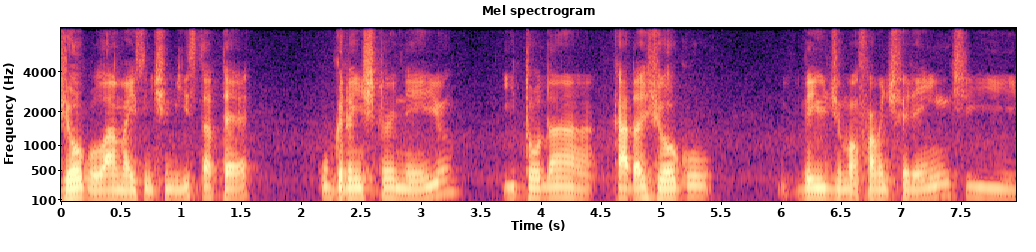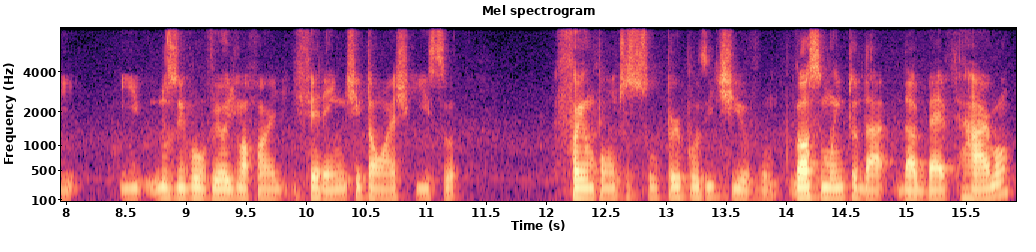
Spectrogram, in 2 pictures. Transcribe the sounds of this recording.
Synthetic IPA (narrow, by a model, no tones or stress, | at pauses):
ʒoɡʊlamajzĩt͡ʃimist̪ɐːt̪ɛ | ʊɡɾɐ̃nd͡ʒɪt̪oɾnejʊ | ɪt̪od̪ɐkad̪ɐʒoɡʊ | vejʊd͡ʒɪũmɐfɔɾmɐd͡ʒifeɾẽnt͡ʃɪː | nʊzzẽvowvewd͡ʒiũmɐfɔɾmɐd͡ʒifeɾẽnt͡ʃɪẽnt̪ɐ̃w̃aʃʊ̥kɪisʊ | fojũpõnt̪ʊsupeɾpozit͡ʃivʊɡɔst̪ʊmũj̃t̪ʊd̪ɐd̪ɐbɛfhaɾmo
